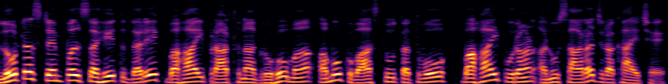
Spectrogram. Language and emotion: Gujarati, neutral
